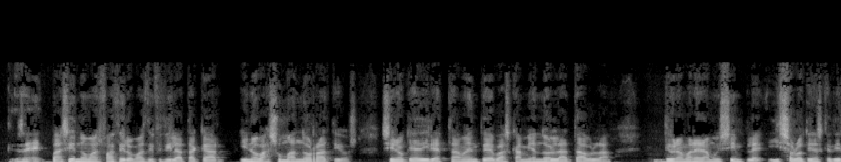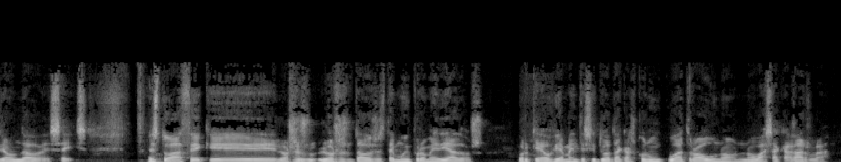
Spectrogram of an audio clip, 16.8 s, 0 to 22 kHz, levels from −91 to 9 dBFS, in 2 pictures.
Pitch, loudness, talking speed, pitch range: 145 Hz, -21 LUFS, 205 wpm, 130-160 Hz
